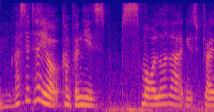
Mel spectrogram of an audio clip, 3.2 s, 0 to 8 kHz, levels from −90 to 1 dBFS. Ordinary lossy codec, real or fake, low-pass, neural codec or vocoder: none; fake; 7.2 kHz; codec, 16 kHz in and 24 kHz out, 0.8 kbps, FocalCodec, streaming, 65536 codes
